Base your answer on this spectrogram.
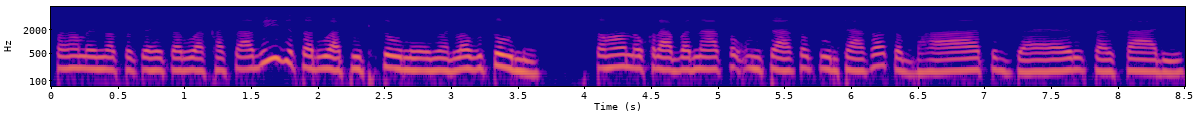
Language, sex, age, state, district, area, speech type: Maithili, female, 45-60, Bihar, Darbhanga, rural, spontaneous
